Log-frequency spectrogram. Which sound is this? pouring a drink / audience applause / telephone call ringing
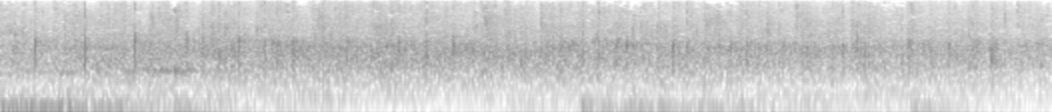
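audience applause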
